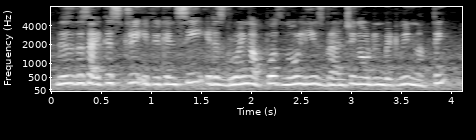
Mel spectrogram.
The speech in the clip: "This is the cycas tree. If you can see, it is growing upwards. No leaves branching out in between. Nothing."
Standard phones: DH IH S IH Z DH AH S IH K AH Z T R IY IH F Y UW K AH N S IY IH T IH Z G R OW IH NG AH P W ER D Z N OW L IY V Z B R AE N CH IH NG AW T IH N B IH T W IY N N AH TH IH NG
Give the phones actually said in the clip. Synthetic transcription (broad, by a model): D IH S IH Z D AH S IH K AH S T R IY IH F Y UW K AH N S IY IH T IH Z G R OW IH NG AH P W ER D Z N OW L IY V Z B R AE N CH IH NG AW T IH N B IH T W IY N N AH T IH NG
